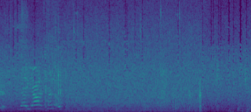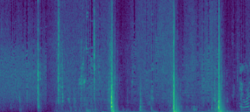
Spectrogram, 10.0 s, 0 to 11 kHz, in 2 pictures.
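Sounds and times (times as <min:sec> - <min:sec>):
car doors shutting: 0:05.8 - 0:09.7.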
